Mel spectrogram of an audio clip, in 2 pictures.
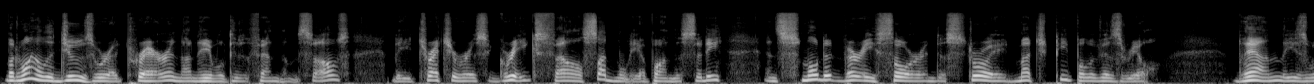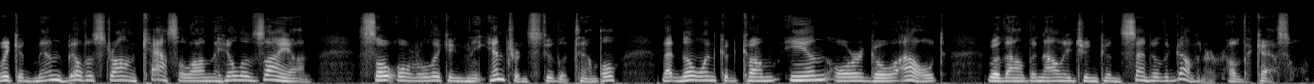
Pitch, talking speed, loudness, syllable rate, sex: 165 Hz, 160 wpm, -20 LUFS, 4.6 syllables/s, male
